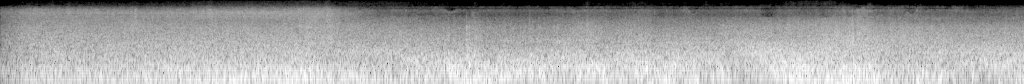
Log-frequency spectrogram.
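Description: Loud, steady rush of whitewater rapids heard from a kayak running through them, with water and wind buffeting the microphone.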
